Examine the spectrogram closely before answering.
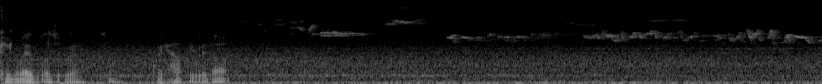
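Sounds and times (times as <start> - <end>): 
speech: 0.0 - 2.6
birds chirping and trilling outdoors in the morning: 0.0 - 8.2.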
